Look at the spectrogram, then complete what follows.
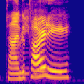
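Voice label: Woman Says Time Party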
